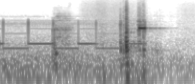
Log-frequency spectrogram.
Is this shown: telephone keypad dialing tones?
yes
